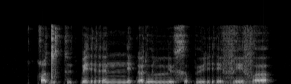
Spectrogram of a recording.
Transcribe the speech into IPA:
qudʉkʉk͡pe rənːe ɗʌɾulːʉ xəpʉre ve vʌ

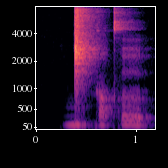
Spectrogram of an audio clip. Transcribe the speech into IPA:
ɡ͡ǁḭkɔkʰũ

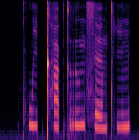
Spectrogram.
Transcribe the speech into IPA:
kʰwi˨˩t̚kʰa˨˩k̚trɯ˦˥ŋ sɛː˨˩mtʰi˦˥n

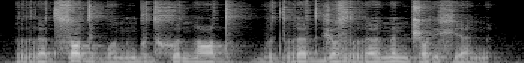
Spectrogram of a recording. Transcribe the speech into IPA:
rɜ˨dsɔ˦dɪ˨ bɒ˨nŋɡʊ˦d xʊ˦dnɑ˦d | bʊ˨drɜ˦dɡʲɔ˦z rɜ˨nə˦ nd͡ʒɔ˨ɾʲʌ˨ xʲæ˨n

